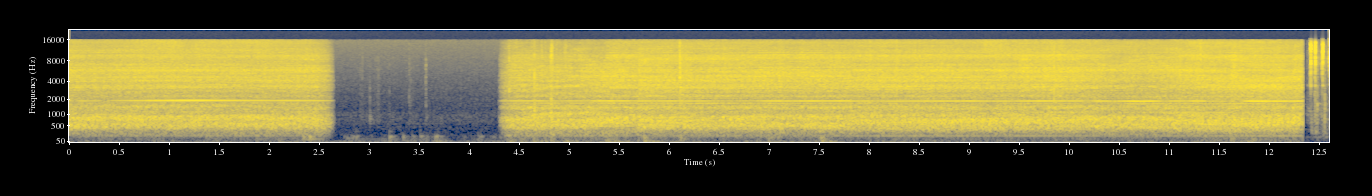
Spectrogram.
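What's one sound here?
A small electric fan whirs steadily with a thin, high whine.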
